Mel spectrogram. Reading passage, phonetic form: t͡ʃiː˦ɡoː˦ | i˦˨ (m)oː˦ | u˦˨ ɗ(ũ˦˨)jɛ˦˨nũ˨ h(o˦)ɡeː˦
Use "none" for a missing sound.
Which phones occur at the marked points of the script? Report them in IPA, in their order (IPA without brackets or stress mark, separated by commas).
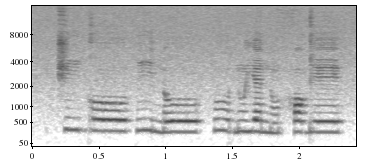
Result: n, ũ˦, ɔ˦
